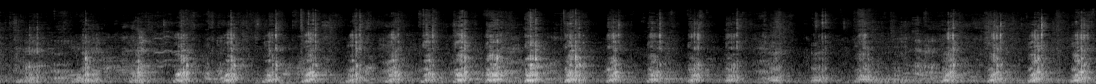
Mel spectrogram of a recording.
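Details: Landrace-Duroc crossbred sow farrowing a litter of 16 piglets at the Universidad Autónoma de Santo Domingo zootechnics school, Dominican Republic; rhythmic low grunts repeated about two or three per second, steady throughout.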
